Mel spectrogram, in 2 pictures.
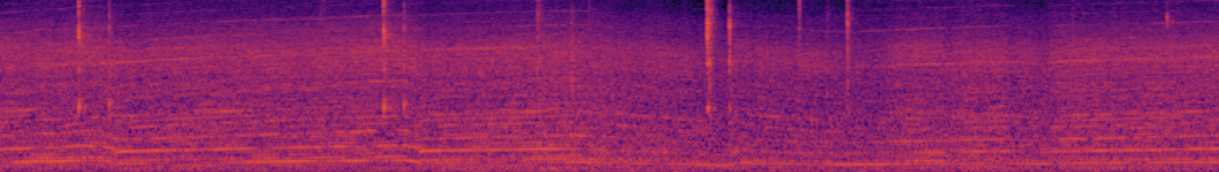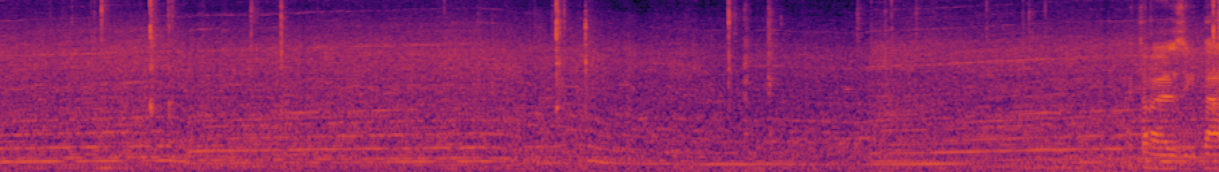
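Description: BMW race cars lapping Monza in a racing video game, a continuous engine drone with rising and falling revs as gears change, several cars audible together, steady and fairly loud with occasional clicks and a voice speaking over it.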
